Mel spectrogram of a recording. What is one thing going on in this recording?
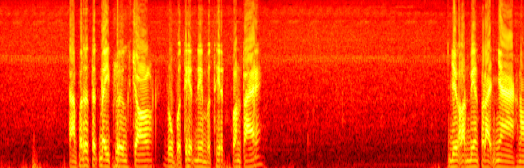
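A young man speaks calmly, close to the microphone.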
